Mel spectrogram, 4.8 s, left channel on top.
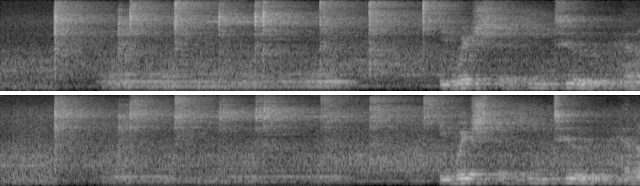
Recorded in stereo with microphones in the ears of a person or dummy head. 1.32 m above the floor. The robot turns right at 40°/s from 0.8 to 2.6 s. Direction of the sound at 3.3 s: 50° right (ahead or behind).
